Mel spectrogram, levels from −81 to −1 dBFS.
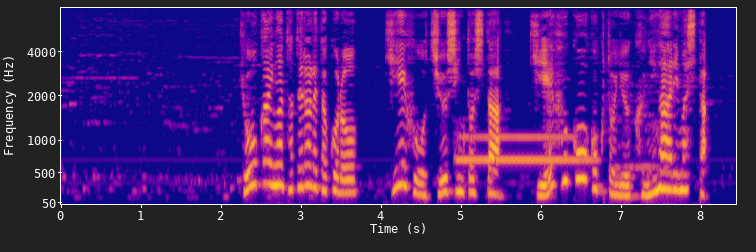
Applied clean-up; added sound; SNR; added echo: classical method Wiener filter.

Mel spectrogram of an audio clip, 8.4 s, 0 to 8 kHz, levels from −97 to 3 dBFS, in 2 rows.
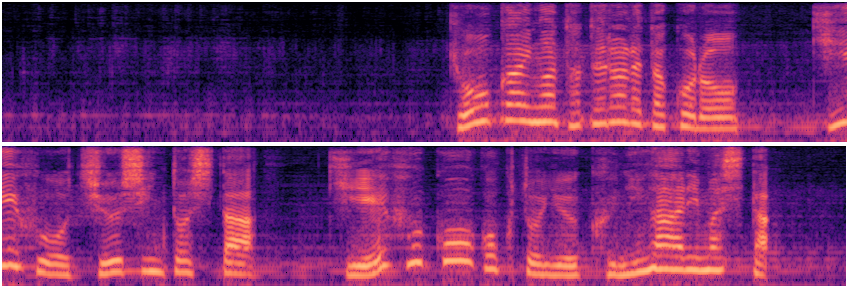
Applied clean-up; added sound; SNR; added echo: neural separator model SepFormer DNS4.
